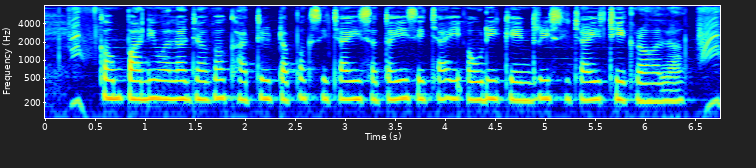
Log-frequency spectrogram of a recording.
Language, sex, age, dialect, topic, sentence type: Bhojpuri, female, 18-24, Western, agriculture, statement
